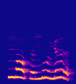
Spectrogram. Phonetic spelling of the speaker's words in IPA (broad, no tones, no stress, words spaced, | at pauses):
ŋɔfɵ mu ɳɵ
